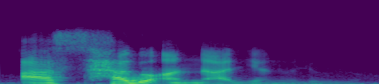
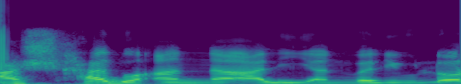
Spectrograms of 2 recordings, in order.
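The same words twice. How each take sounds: First: اشهد with an s sound in place of sh; shin said as sin. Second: Said in the usual way. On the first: Retold or imitated. Teacher shows students a learner's error, اشهد said with s for sh. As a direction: mispronounce اشهد as "as-hadu", s for sh. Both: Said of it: "به جای شین سین میگه".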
